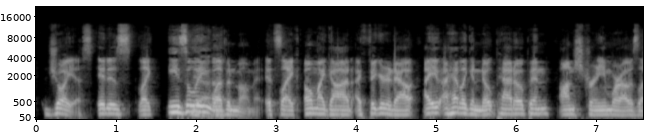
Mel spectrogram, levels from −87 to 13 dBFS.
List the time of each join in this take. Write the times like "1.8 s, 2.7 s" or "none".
2.2 s

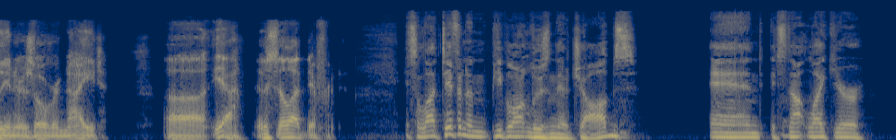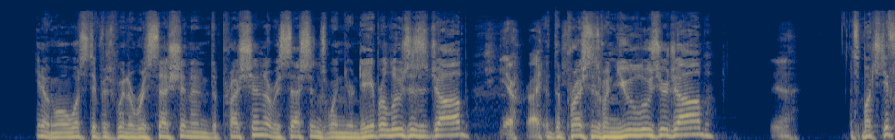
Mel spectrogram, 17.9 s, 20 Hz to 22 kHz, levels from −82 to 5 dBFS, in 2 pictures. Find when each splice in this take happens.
9.5 s

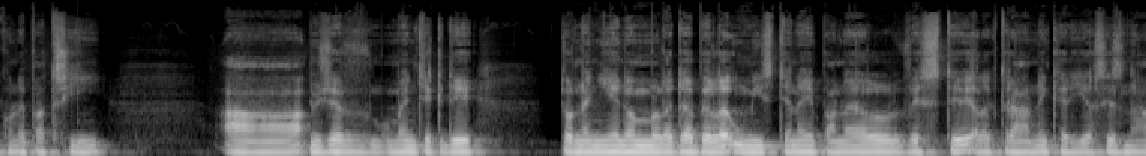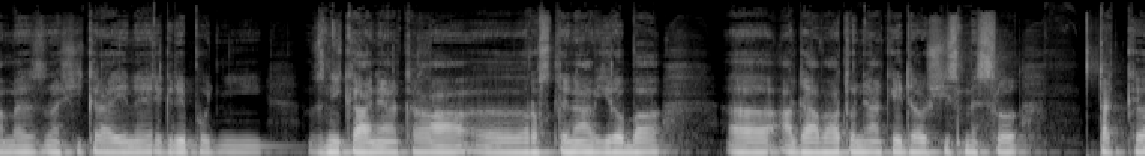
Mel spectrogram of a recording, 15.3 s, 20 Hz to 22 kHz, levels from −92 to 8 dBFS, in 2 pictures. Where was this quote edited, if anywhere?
2.1 s, 8.7 s

